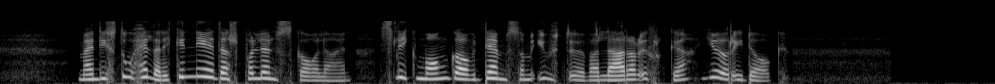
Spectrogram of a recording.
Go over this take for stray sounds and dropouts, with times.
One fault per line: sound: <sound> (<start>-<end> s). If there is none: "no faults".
no faults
